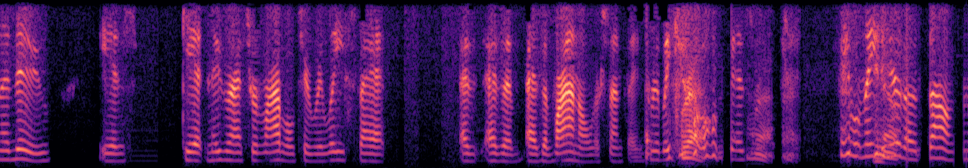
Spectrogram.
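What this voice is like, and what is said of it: Southern American accent. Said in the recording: “chat with somebody with a Southern accent ... they tease me in Boston and even in Nashville”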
